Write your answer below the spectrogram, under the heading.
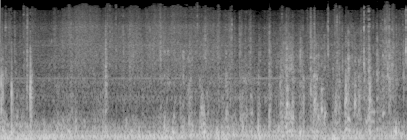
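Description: Scattered light clicks and taps of chopsticks, spoons and tableware on dishes during a meal, over a steady low rumble of room noise.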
